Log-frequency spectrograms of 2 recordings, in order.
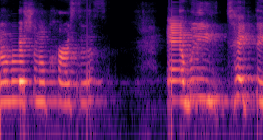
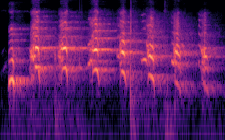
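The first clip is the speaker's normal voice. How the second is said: very high, loud peal of laughter; 5 dB louder than usual. Real, not acted. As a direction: crack up at yourself. Laughing at how she looked.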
